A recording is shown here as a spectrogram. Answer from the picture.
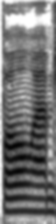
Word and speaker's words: bottom: Bottom shelf can have a soft T in bottom sounding like boam shelf on the right might be on the right with a connected the end right.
